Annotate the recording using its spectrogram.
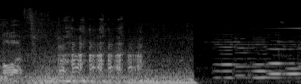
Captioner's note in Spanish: niño riendo; microfonia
